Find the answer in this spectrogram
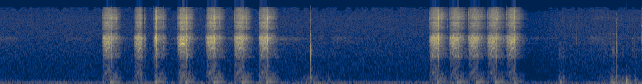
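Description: Airsoft rifle fired in rapid single shots: a string of about seven sharp pops, then after a short pause a quicker string of five.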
